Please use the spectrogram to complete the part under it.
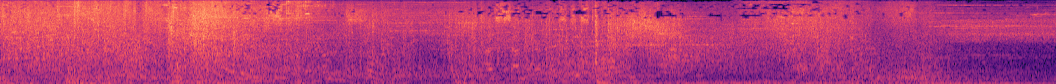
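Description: Game spells and blasts crash and boom in a loud, busy fight.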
